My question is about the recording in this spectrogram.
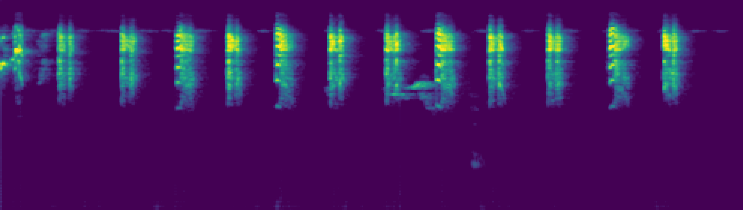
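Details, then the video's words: Long-tailed Shrike master recording for songbird training: harsh, rasping squawks repeated steadily about twice a second, with one short whistled slur in the middle. "suwara masteran burung cowet/codet/pentet"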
